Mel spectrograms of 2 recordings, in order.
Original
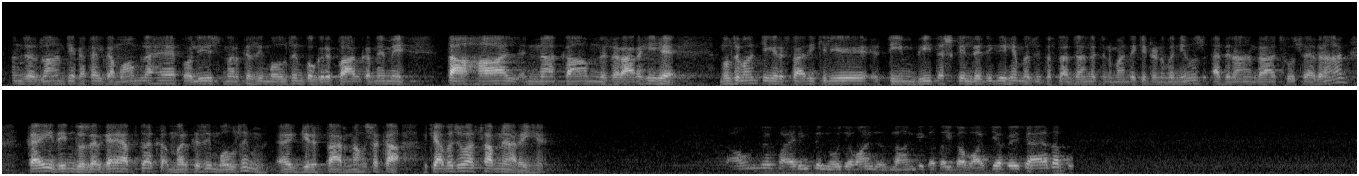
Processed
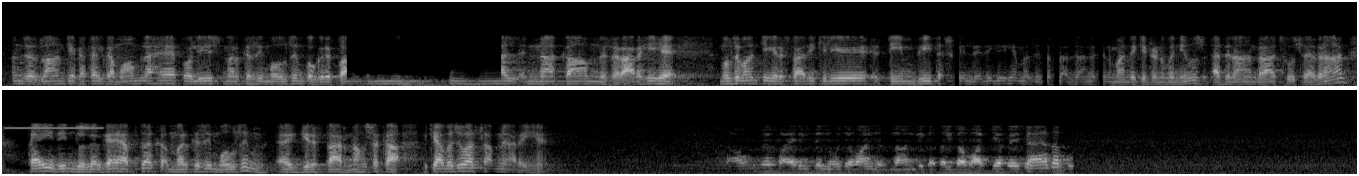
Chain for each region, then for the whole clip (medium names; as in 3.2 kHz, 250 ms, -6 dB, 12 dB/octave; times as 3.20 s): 3.44–5.00 s: inverse Chebyshev band-stop 930–2100 Hz, stop band 80 dB + decay stretcher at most 28 dB/s
9.38–11.10 s: gate -40 dBFS, range -29 dB + low-pass 2.4 kHz + compression 10:1, threshold -37 dBFS
13.57–14.55 s: touch-sensitive phaser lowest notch 240 Hz, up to 1.7 kHz, full sweep at -25.5 dBFS + whistle 3.4 kHz -29 dBFS
18.27–18.90 s: high-pass 100 Hz + transient shaper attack +10 dB, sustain -1 dB + compression 4:1, threshold -30 dBFS
20.84–23.77 s: comb 1.6 ms, depth 78% + tremolo saw up 2 Hz, depth 45%
whole clip: none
